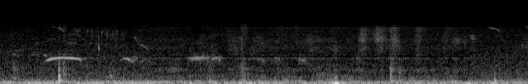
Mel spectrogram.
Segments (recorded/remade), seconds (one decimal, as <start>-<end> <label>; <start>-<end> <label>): 0.0-1.5 recorded; 1.5-4.7 remade; 4.7-5.3 recorded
